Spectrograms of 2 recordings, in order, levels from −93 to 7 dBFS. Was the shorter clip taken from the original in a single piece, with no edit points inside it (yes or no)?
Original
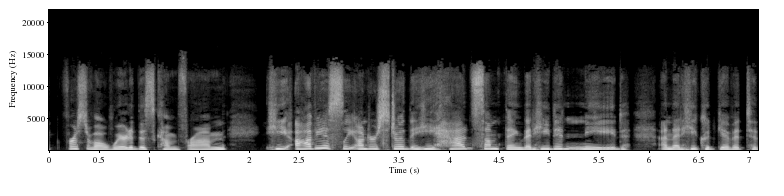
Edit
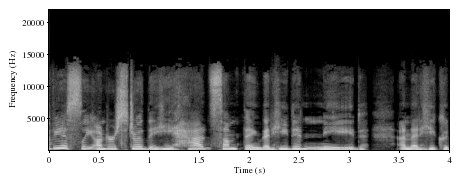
yes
